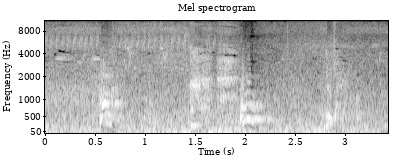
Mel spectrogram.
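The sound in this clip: A dog barks and yips a few times in short bursts, rising out of a dense, noisy background with no talking.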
